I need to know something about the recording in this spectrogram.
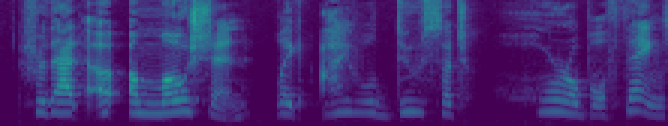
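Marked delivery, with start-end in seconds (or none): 2.2-4.5 put-on broken, emotional voice, quieter. Retelling a scene where he falls to his knees: imitating Anakin's broken voice. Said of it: "And his voice is so broken".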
